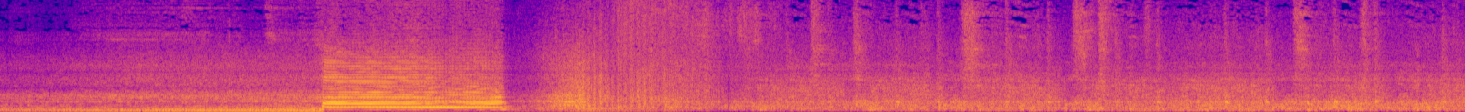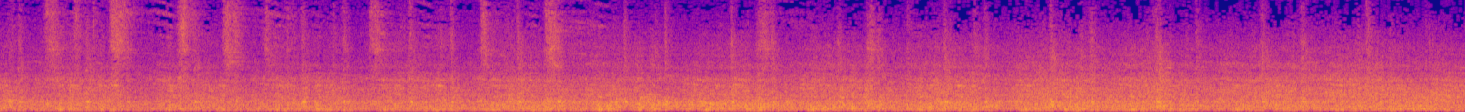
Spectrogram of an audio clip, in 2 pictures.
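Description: A passenger train's locomotive approaching, its engine growing louder, then one long horn blast about three seconds in, the loudest sound, lasting nearly two seconds. The train then runs past with a steady rumble and its wheels clicking over the rail joints.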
